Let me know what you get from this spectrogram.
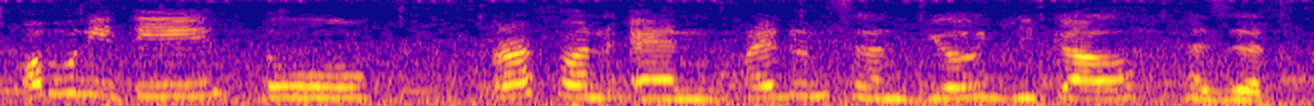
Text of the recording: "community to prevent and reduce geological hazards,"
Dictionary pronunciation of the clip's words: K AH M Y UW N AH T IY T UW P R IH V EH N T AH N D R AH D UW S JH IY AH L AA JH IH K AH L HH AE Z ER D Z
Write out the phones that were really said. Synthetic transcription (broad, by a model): K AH M UW N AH T IY T UW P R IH F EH N AH N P R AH D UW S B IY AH L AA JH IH K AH L HH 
